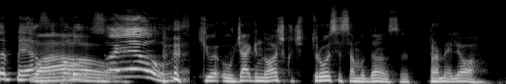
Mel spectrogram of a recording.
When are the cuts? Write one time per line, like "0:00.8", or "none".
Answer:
0:01.9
